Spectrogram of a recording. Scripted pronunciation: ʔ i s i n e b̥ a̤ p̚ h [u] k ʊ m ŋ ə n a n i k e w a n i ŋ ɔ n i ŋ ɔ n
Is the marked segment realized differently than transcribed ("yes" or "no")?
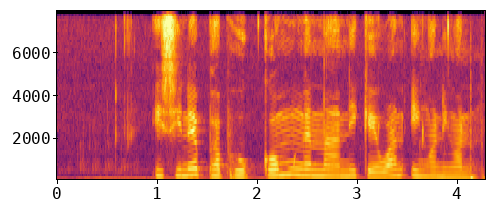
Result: no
